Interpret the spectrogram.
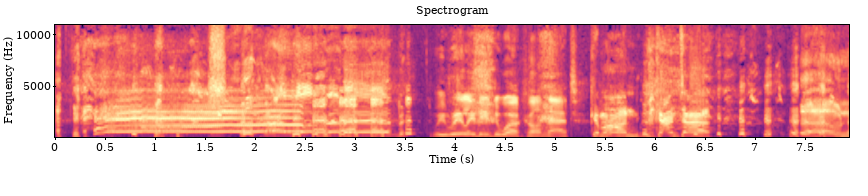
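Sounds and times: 
laughter: 0.0 - 5.0, 5.7 - 7.9
loud sustained scream: 0.4 - 3.5
speech: 3.8 - 7.9.

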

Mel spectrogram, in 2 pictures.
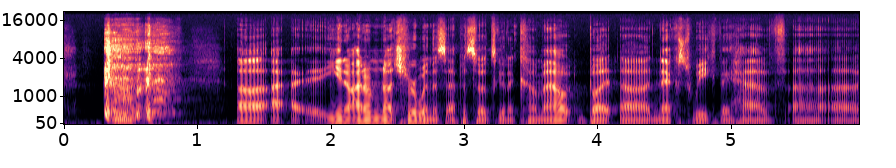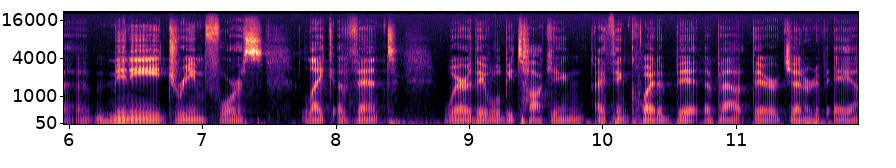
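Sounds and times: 
harsh cough: 0.3 - 1.0
speech: 1.3 - 11.9.

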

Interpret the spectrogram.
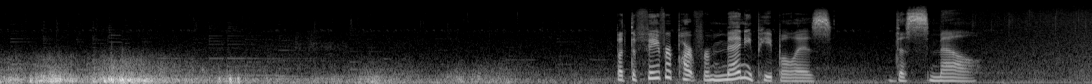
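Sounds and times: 
low rolling thunder: 0.0 - 6.2
steady rainfall: 0.0 - 10.9
speech: 6.2 - 9.8.

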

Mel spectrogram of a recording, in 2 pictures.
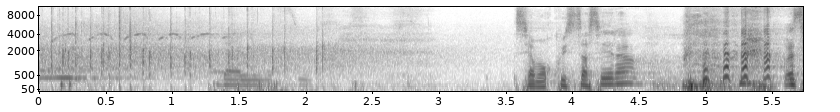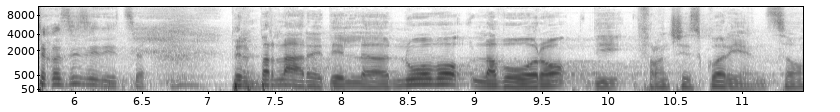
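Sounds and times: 
audience applause: 0.0 - 2.8
speech: 1.4 - 2.1, 3.6 - 11.4
laughter: 4.8 - 5.9.

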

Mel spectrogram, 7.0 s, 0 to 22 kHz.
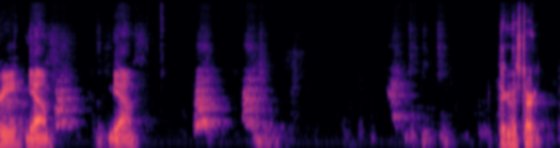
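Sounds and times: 
several pet dogs barking and yipping: 0.0 - 1.4, 2.4 - 3.7, 4.8 - 5.6
speech: 0.0 - 1.8, 6.2 - 6.8.

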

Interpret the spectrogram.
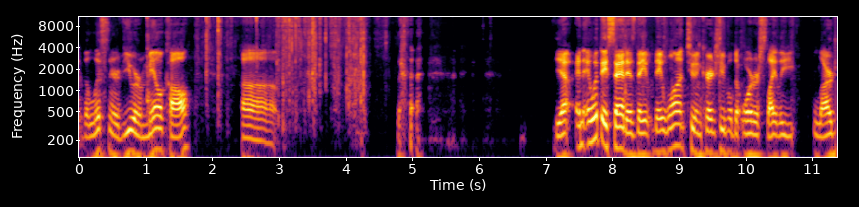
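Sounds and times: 
speech: 0.1 - 3.2, 4.8 - 5.3, 7.2 - 11.3
packaging material crinkling and tearing while a mailed package is opened with scissors: 1.7 - 4.8.

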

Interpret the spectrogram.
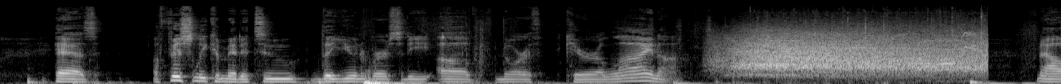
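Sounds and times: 
speech: 0.6 - 7.2, 10.4 - 10.5
crowd cheering: 7.0 - 9.9.

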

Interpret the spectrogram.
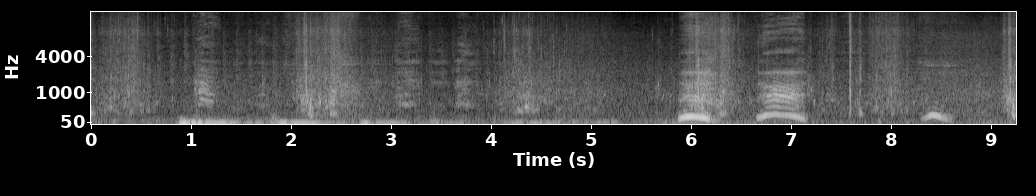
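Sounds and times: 
rushing boat-like background: 0.0 - 9.2
sea water splashing as a person falls overboard from a speeding yacht: 0.0 - 9.2
person giving strained gasping cries: 5.9 - 7.2, 8.3 - 8.7.

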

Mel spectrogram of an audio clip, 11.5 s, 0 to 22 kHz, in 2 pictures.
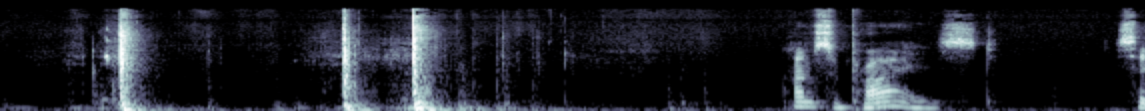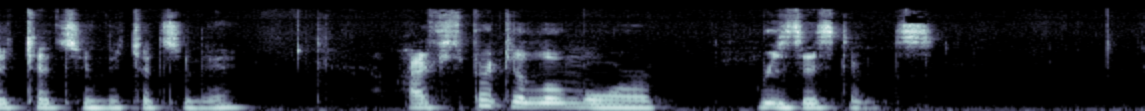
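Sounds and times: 
door being pushed shut: 0.4 - 0.9, 1.7 - 2.7
latch and frame clunks of a door settling: 0.4 - 1.0
speech: 4.0 - 5.0, 5.6 - 7.0, 7.8 - 10.4.

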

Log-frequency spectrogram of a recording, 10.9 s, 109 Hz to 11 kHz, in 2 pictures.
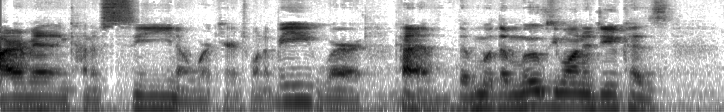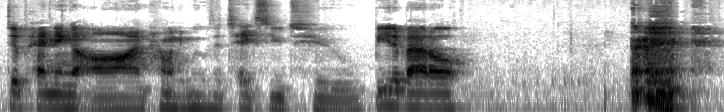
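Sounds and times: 
speech: 0.1 - 9.0, 10.2 - 10.8
throat clearing: 10.2 - 10.8.

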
